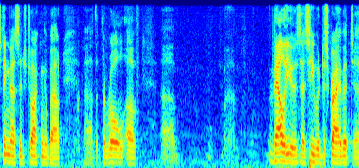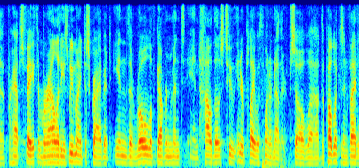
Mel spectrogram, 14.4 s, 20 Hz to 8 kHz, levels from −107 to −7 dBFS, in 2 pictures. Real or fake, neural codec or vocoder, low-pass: fake; vocoder, 22.05 kHz, 80 mel bands, WaveNeXt; 7.2 kHz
